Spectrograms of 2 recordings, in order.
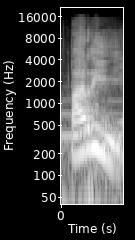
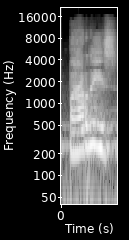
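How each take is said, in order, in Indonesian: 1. Itu diucapkan dengan pengucapan Prancis. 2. Itu diucapkan sesuai dengan huruf yang tertulis.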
